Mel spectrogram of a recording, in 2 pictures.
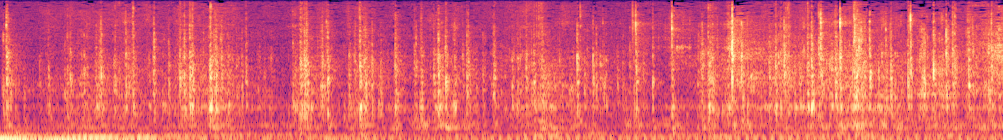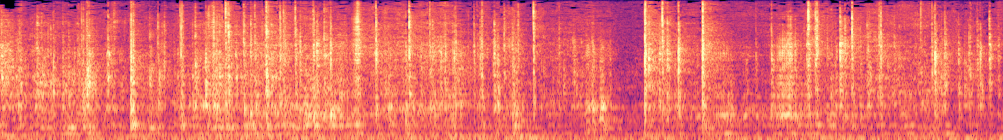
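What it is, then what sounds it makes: Plastic computer keyboard. Long red nails tap rapidly across the keys and silver frame of a black plastic computer keyboard. The result is a dense, continuous run of bright, dry plastic clicks with very short decay, plus a faint low rumble at the start and a brief pause near the end.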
